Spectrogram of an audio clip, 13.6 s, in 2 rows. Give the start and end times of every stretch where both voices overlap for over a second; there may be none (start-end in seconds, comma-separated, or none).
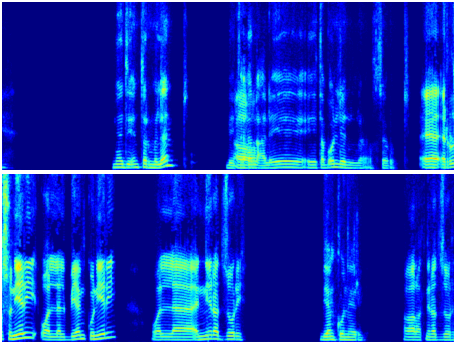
none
